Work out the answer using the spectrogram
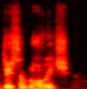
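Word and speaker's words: Dušan Vlahović: And Dusan Vlahovic, and yes, I'm going to pronounce him that way, Andy, because I don't give a what Google says.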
